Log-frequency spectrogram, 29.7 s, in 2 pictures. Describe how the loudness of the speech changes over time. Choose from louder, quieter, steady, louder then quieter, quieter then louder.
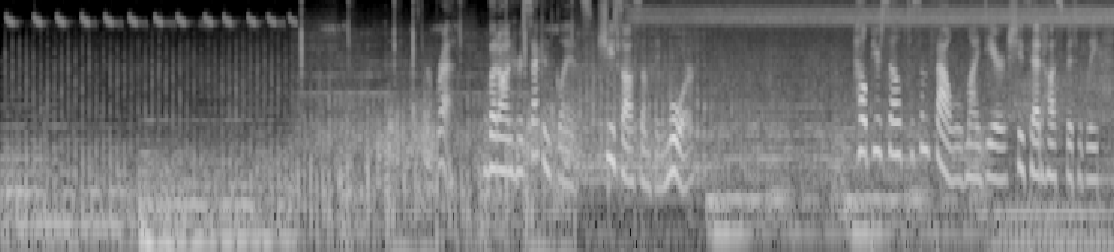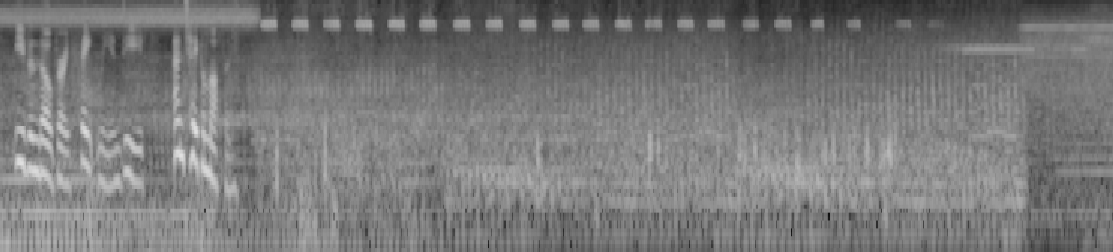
steady.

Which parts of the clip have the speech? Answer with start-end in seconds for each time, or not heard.
5.7-9.2, 11.4-18.0.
